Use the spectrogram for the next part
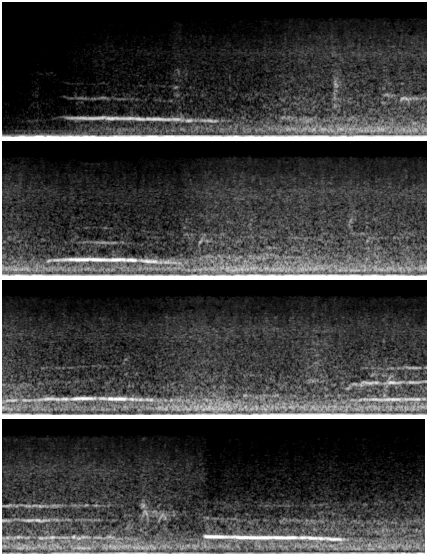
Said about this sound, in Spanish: ese, ese es el lamento original de La Llorona.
